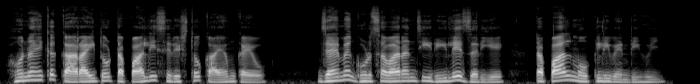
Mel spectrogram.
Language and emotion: Sindhi, neutral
